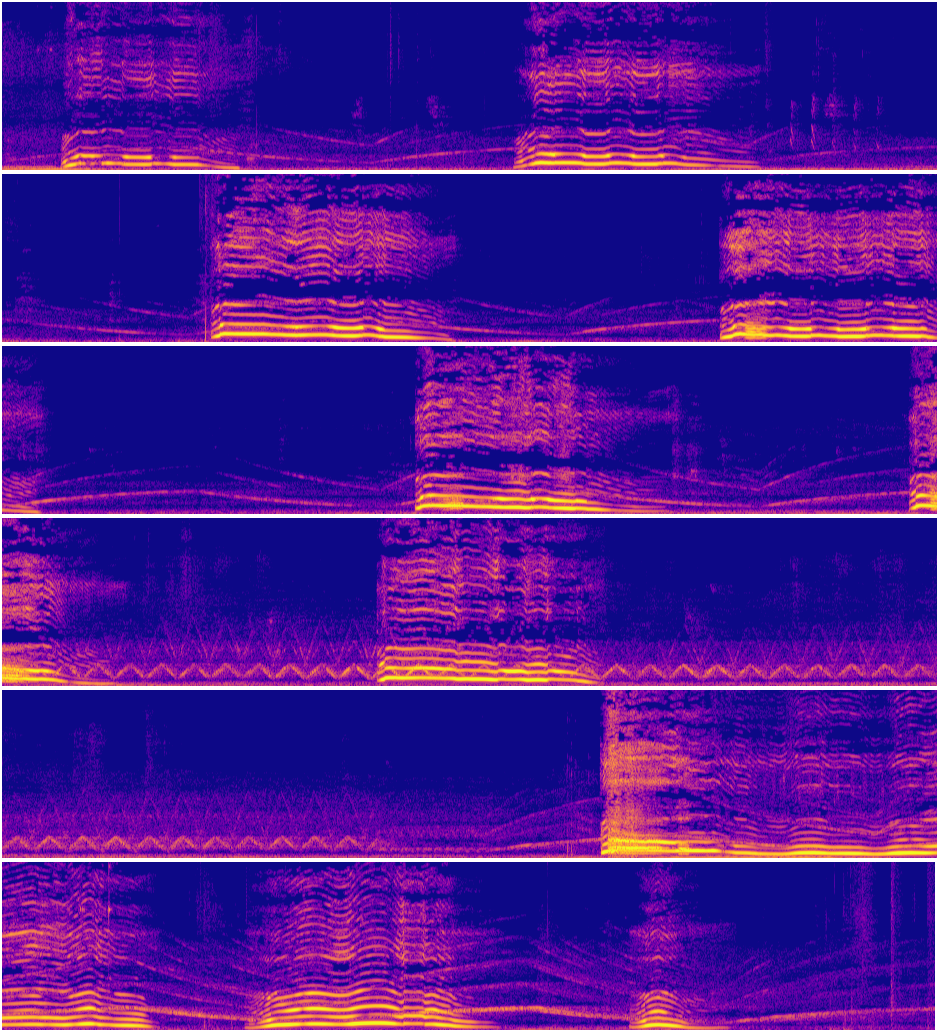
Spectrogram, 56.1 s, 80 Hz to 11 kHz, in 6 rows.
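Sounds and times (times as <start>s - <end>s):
ambulance siren wailing: 0.0s - 56.0s
dog howling: 0.6s - 2.4s, 5.1s - 7.6s, 11.4s - 13.9s, 16.6s - 19.1s, 22.8s - 25.4s, 27.8s - 29.2s, 31.8s - 34.1s, 43.4s - 48.3s, 49.2s - 51.7s, 53.0s - 54.0s.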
